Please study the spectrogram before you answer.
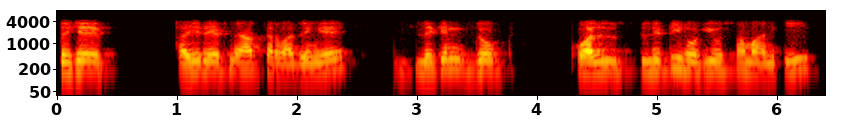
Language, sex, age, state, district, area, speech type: Hindi, male, 30-45, Rajasthan, Jaipur, urban, conversation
